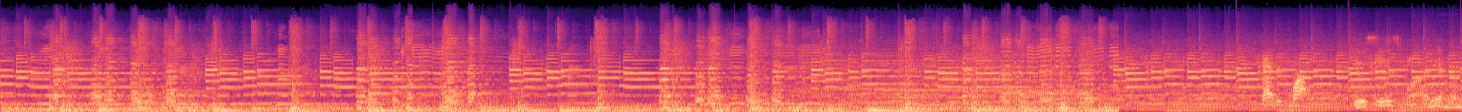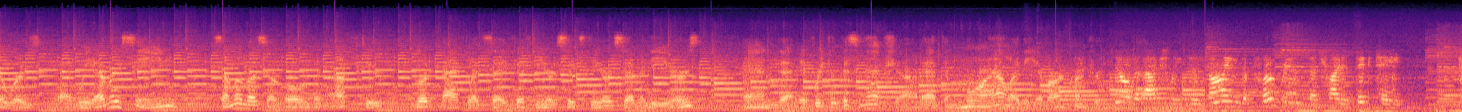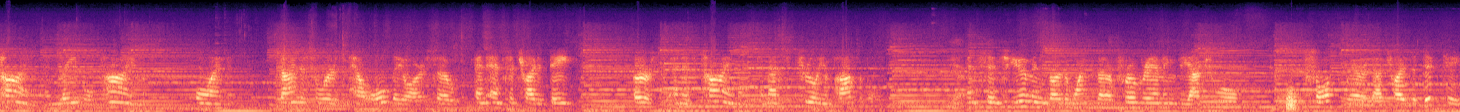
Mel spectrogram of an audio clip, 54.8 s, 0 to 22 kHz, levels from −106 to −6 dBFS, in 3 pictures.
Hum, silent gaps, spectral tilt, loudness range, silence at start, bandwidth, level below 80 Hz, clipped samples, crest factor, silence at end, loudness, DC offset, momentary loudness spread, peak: none; none; -6 dB/octave; 2 LU; 0 s; 14 kHz; -28 dBFS; under 0.1%; 18 dB; 0 s; -18 LUFS; under 0.1%; 7 LU; 0 dBFS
